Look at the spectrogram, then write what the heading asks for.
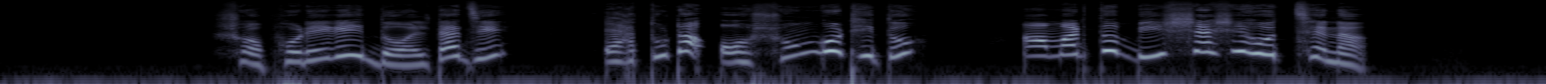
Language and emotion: Bengali, disgusted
